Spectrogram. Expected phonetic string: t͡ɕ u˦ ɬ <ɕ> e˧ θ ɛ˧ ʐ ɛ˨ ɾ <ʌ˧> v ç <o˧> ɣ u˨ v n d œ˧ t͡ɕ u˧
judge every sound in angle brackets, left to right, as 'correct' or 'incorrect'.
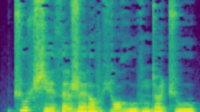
correct, correct, incorrect: ɔ˧

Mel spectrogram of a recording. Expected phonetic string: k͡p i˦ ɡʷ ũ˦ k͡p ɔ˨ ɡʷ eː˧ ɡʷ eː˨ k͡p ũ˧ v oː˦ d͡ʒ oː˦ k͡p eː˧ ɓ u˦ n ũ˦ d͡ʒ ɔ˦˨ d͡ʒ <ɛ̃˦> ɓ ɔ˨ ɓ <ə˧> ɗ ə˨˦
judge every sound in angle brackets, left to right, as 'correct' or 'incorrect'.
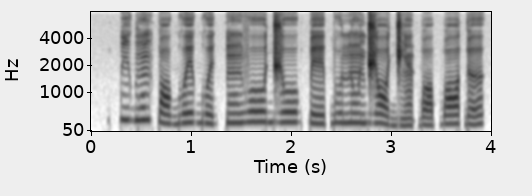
incorrect: ɛ̃˨, incorrect: ɔ˧

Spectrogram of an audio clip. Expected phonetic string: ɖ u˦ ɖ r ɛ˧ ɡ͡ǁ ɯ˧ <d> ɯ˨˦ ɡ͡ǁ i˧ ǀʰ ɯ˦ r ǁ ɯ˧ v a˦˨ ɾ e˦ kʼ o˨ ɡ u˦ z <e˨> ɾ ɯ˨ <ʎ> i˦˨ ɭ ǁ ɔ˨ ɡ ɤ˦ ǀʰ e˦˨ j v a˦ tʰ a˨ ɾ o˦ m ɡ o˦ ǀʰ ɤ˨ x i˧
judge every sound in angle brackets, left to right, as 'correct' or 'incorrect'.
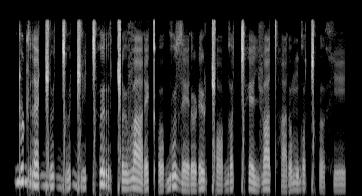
incorrect: ɡ͡ǀ, correct, incorrect: ɽ

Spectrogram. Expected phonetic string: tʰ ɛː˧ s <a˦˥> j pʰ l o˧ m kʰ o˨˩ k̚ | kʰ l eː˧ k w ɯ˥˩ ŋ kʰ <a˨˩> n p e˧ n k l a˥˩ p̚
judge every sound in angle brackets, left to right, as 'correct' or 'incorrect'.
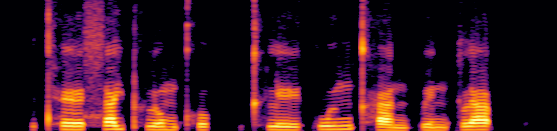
incorrect: a˥˩, correct

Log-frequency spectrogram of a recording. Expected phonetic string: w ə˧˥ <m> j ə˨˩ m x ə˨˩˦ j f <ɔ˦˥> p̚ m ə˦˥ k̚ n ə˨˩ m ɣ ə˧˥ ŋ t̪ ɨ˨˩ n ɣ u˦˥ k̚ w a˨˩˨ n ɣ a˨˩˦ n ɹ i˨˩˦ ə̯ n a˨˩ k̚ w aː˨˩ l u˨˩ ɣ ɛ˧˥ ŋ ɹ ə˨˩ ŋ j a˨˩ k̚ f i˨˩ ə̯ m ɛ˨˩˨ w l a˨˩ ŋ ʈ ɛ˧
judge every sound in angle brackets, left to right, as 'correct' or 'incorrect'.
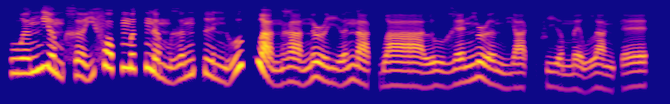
incorrect: ŋ, correct

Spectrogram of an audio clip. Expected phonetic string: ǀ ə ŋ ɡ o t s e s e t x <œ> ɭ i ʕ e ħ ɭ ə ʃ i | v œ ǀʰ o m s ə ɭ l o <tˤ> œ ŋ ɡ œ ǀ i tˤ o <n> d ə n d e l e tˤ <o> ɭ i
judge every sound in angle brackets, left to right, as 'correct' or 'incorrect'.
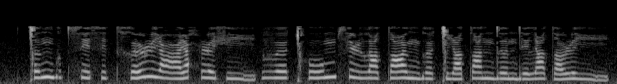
correct, correct, correct, correct

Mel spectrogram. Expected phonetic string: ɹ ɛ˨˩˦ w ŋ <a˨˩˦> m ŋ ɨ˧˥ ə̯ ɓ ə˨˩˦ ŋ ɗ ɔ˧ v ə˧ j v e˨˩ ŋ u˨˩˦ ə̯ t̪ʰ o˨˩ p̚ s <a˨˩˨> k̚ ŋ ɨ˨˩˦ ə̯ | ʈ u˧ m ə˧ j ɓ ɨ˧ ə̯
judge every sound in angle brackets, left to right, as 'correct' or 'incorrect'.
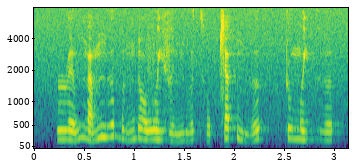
correct, incorrect: a˦˥

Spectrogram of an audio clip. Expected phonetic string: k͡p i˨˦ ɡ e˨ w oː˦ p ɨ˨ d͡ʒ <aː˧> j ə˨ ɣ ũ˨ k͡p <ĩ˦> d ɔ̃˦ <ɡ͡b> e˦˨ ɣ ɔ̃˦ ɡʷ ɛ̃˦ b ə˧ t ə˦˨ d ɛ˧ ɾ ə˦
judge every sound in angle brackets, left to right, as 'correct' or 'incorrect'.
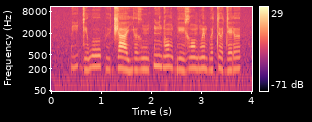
incorrect: aː˦˨, correct, correct

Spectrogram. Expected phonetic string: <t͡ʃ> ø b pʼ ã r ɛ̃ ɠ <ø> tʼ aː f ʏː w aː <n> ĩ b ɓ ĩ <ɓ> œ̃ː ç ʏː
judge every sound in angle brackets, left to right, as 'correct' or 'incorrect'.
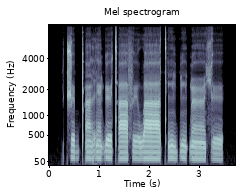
correct, correct, incorrect: tʼ, correct

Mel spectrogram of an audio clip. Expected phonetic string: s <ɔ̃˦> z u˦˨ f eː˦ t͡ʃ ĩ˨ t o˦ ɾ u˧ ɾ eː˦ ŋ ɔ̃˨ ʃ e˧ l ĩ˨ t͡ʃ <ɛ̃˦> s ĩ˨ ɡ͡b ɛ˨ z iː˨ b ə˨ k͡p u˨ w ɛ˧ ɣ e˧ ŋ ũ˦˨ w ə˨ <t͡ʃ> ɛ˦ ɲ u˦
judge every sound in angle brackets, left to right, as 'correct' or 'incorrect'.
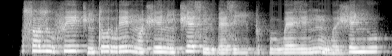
incorrect: ɔ˦, incorrect: ɛ˦, incorrect: ʃ

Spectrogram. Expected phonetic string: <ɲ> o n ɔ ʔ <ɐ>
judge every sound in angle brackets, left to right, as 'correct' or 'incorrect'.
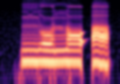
correct, incorrect: a

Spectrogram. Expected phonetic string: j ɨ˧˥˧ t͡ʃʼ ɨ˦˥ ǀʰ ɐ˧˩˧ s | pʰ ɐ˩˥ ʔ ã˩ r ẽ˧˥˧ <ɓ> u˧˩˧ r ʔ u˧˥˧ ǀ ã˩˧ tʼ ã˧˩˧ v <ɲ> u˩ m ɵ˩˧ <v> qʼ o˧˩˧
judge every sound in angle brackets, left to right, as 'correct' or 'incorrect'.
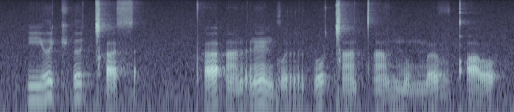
incorrect: ɡ, incorrect: m, correct

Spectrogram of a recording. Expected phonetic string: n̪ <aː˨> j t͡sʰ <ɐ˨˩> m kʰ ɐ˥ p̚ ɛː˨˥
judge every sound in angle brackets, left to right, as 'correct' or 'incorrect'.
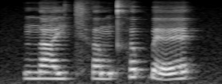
correct, incorrect: ɐ˨˧

